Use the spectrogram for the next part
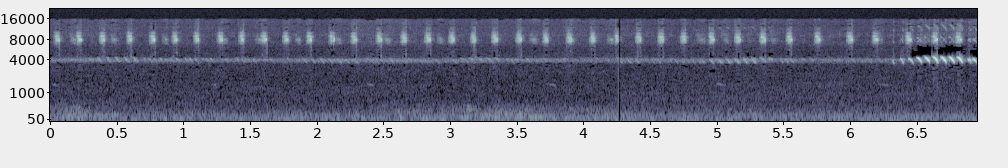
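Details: Japan in autumn, insects singing: a steady high whine and a quick string of pulsed chirps continue throughout. A louder buzzing trill rises at the very end over low, even background noise.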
